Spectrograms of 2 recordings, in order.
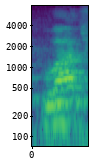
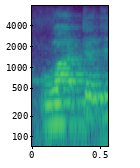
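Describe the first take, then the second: First: No separate t sound is heard before ch. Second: A separate t sound is heard before the ending. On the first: The speaker calls it right. "तो टी के बाद अगर C H रहे तो टी silent रहेगा" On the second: The speaker calls it wrong. "वाटज नहीं पढ़ते हैं"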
